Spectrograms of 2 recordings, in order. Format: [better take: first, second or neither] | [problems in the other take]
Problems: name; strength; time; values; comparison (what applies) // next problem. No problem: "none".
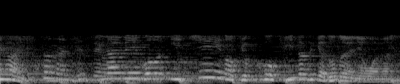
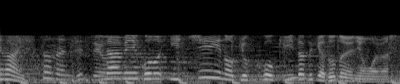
second | room echo; dies away in 0.5 s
